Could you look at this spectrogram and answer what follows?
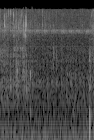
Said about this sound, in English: Right, I've added the pumpkin to the broth, to the pot, and I'm going to add the hot water from a kettle to that bunch because... Oh, okay. Just going to cover the pumpkin with hot water.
